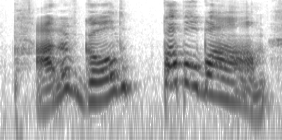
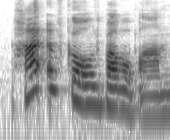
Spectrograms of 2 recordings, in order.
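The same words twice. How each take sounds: First: Slow, higher, sing-song announcement; delighted name reveal. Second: Said in the usual way. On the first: Real, not acted. Vlogger shows viewers the new bath balm, delighted and slow.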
